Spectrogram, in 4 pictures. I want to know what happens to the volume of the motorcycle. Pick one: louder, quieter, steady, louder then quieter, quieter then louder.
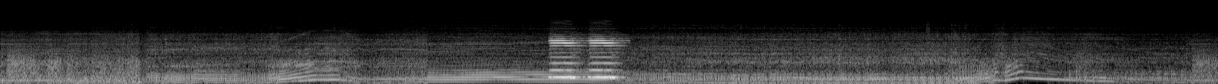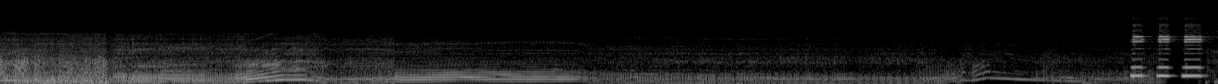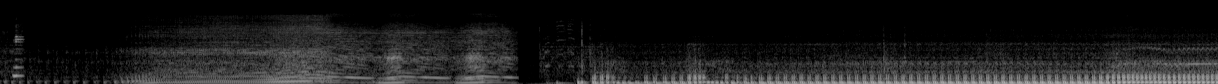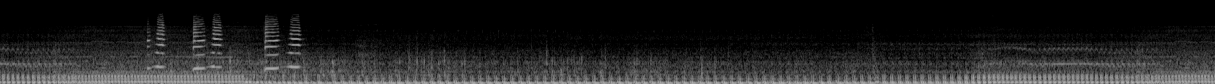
quieter then louder.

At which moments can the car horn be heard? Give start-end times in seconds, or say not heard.
5.5-6.2, 23.0-24.6, 38.0-39.6.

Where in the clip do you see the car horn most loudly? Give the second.
6 s.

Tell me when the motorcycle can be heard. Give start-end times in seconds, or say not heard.
0.0-48.6.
